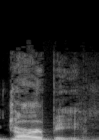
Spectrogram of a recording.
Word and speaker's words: Derby: Derby. – Derby. – Even though it's spelled Derby, but pronounced Derby. – It is Derby.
